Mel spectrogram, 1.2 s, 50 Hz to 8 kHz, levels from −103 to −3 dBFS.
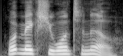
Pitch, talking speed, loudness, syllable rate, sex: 165 Hz, 290 wpm, -17 LUFS, 6.4 syllables/s, male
